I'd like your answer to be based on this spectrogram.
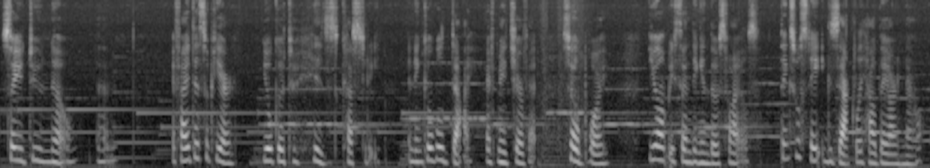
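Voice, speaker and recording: A woman's voice: medium pitch, moderate pace, dark tone, soft background music, natural voice, poor audio. A woman voicing a cold, abusive male henchman in an audio story, threatening and domineering. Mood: menacing. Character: menacing abusive man, cold villainous henchman threatening a boy.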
